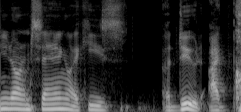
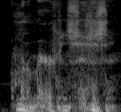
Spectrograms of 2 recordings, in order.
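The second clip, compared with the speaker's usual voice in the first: quick, whispery, secretive thought; hushed realization; 4 semitones lower, 8 dB quieter, faster than usual. Retold or imitated. Thinking up a crazy idea in custody, hushed. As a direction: murmur it to yourself as it dawns.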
